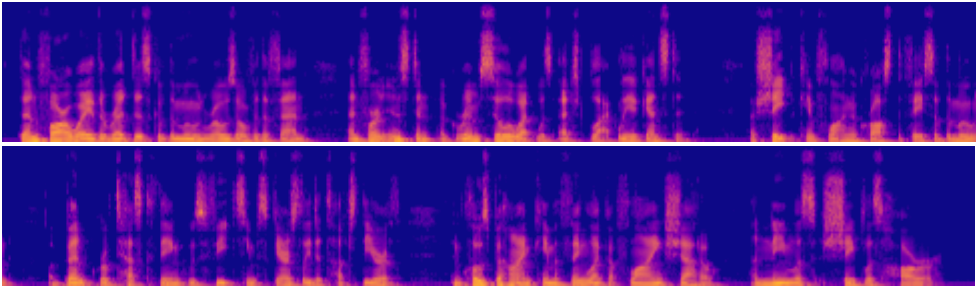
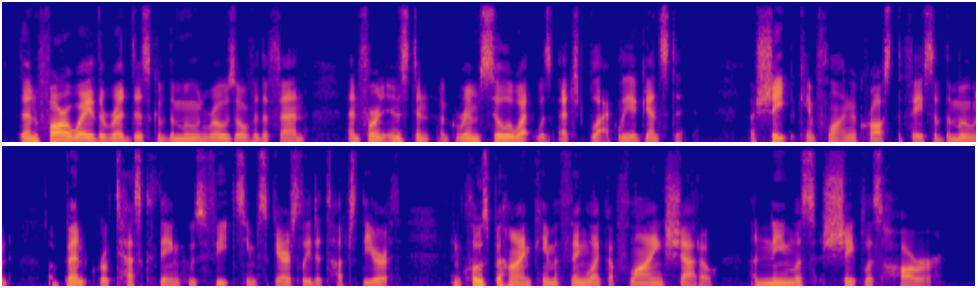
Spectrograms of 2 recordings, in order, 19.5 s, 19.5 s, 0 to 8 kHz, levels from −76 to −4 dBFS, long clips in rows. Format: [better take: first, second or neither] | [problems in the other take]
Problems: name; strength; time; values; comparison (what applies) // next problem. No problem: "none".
second | room echo; dies away in 0.5 s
